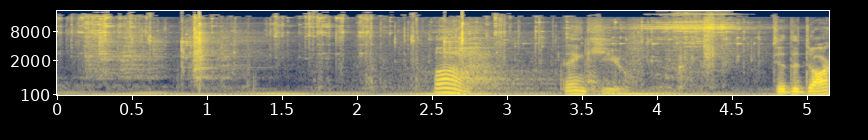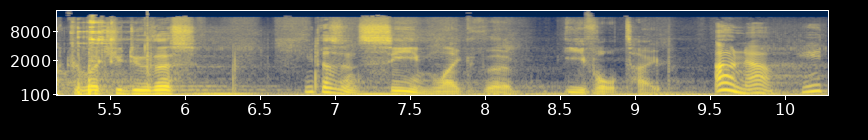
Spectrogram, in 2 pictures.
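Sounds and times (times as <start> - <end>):
metal shackles on the wrists being unlocked: 0.0 - 6.1
speech: 2.5 - 4.0, 4.8 - 6.2, 6.8 - 10.2.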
